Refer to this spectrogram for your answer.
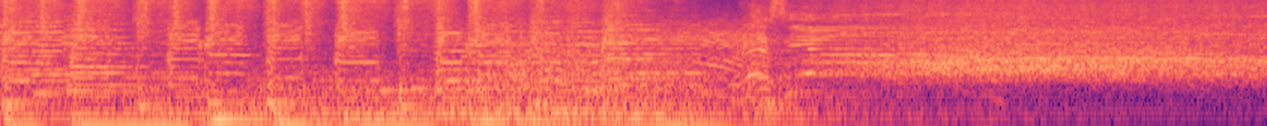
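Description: A band's rhythmic music plays for a few seconds, then gives way to a loud, steady wash of crowd applause and cheering, with whoops and shouts rising from the audience.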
